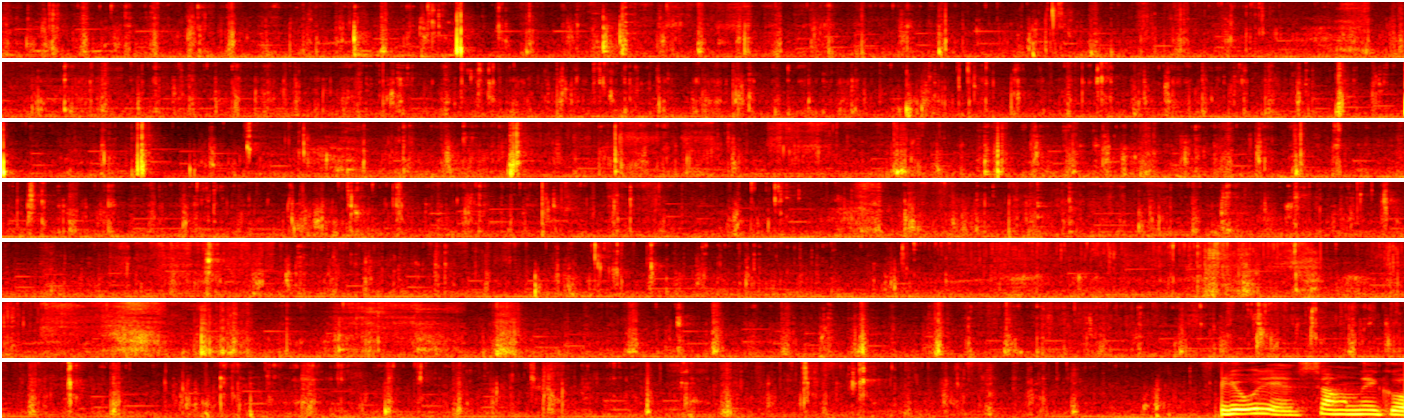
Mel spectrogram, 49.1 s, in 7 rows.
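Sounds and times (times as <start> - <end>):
close-up chewing: 0.0 - 48.2.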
